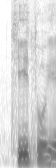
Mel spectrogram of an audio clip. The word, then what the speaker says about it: 디도: 로마 장군 디도에 의해서. 로마식 발음으로 하면 티투스입니다.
